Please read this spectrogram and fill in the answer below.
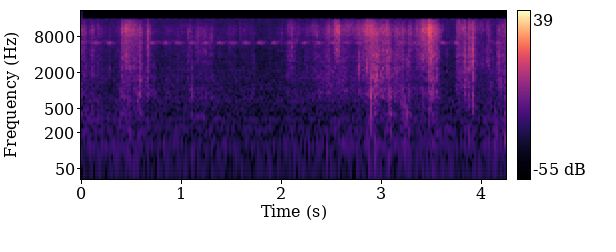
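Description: Sheets of paper rustling and sliding against each other as they are lifted and laid down by hand, in soft irregular bursts that get louder and busier in the second half.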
